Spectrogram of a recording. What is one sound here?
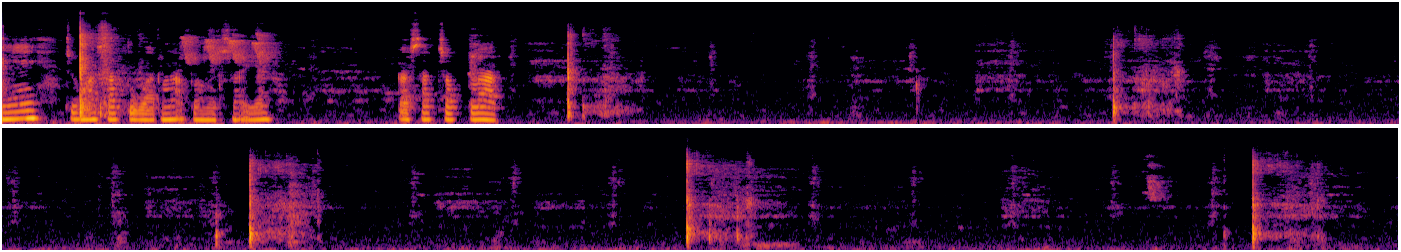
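A metal spoon scrapes and clinks against a metal bowl.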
